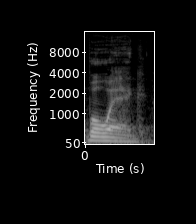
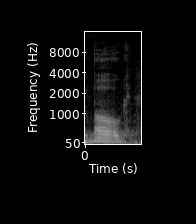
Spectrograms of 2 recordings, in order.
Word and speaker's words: Boag: he's going to support bo boag i like to mispronounce his name bogue because he's another useful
